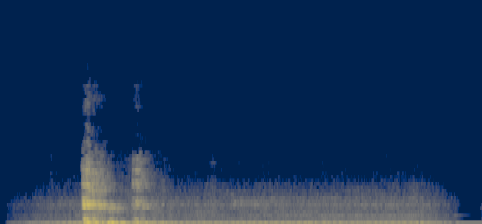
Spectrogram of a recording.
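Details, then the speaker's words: Adult waking in the morning with a painful sore throat gives two short, harsh cough bursts over a steady low hum. "అందరికీ పొద్దున లేవగానే నా గొంతు ఏమో pain గా చాలా ఇబ్బందిగా అనిపించింది"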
